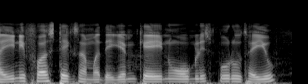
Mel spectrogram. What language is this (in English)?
Gujarati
